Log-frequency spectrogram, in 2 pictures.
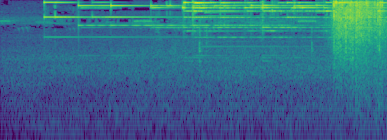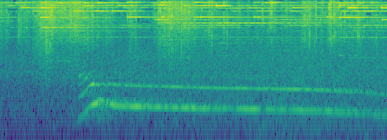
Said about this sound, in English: Oh, listen to those wind chimes. That's Esther from Once Upon a Crime. She reminds us that not every story has a happy ending.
